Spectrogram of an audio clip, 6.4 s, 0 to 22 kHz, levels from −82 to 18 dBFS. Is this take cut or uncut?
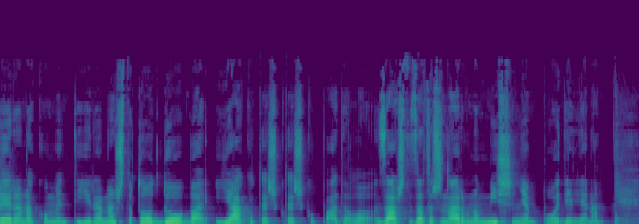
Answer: cut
